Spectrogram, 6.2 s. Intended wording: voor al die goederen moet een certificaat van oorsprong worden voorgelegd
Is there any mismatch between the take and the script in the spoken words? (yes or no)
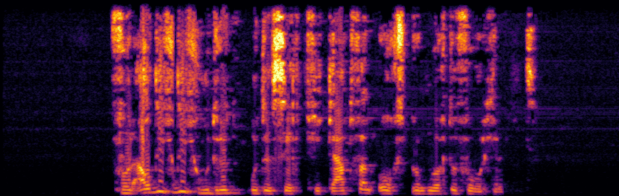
yes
